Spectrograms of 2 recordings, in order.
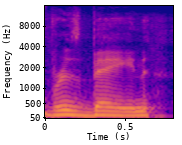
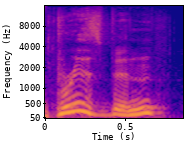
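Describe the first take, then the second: First: "Brisbane" with a full last syllable, BRIZ-BANE; "Brisbane" with a long A in the ending; mispronunciation. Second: "Brisbane" with a reduced last syllable, BRIZ-bun; "Brisbane" rhyming its end with "cousin"; local pronunciation. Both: Shown as a demonstration. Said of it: "not Brisbane".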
